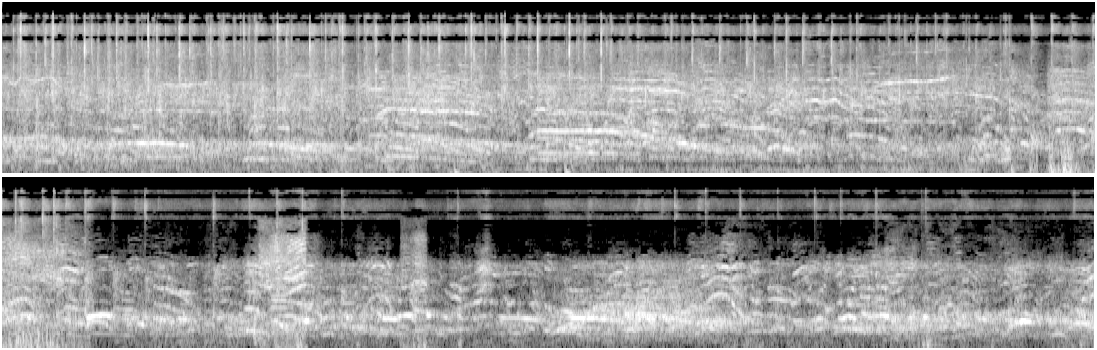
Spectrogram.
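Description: A small crowd of football spectators talking and calling out over one another, with a brief low rumble about halfway through.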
